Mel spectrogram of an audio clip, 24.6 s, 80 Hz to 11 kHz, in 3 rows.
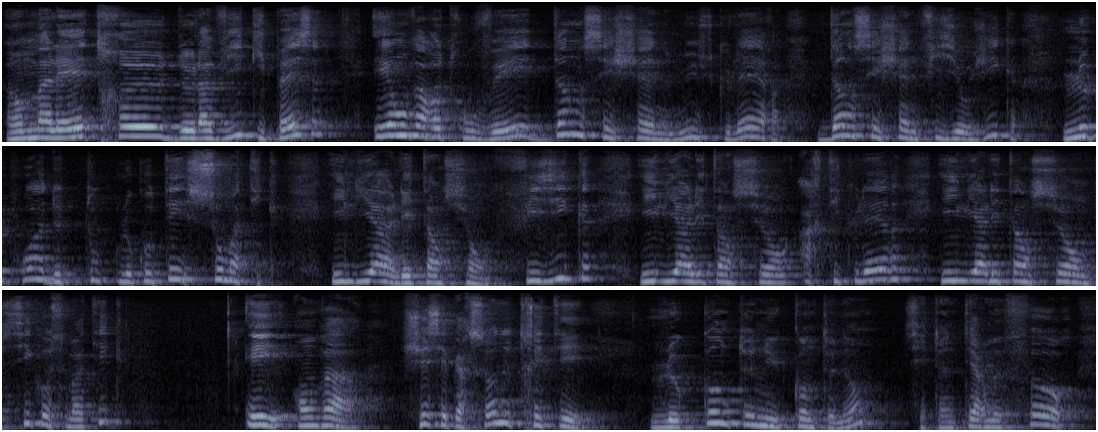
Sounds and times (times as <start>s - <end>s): Speech: 0.0s - 17.4s, 18.1s - 24.5s.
